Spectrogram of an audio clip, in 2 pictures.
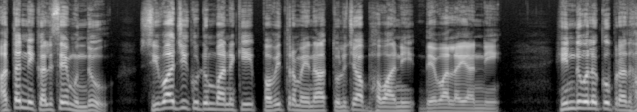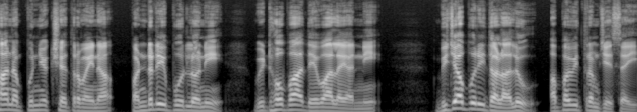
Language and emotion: Telugu, neutral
